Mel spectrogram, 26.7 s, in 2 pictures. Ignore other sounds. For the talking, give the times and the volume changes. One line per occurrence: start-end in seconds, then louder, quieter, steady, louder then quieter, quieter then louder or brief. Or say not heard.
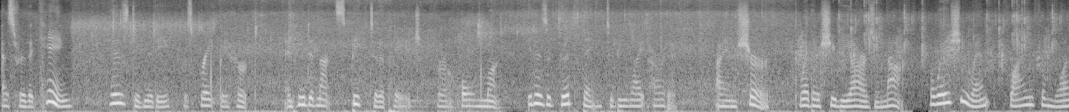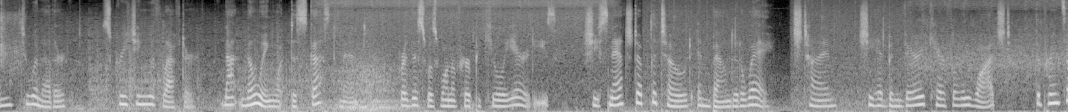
0.0-26.6 steady.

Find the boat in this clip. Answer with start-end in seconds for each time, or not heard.
16.1-18.7.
